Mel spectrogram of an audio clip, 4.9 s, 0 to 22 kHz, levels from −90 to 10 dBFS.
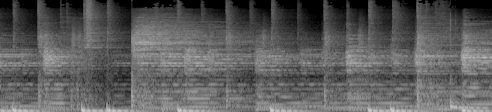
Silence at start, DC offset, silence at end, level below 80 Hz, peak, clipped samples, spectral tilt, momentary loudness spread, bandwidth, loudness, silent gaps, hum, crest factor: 0 s; under 0.1%; 0 s; -24 dBFS; -2 dBFS; under 0.1%; -3 dB/octave; 9 LU; over 20 kHz; -20 LUFS; none; none; 18 dB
